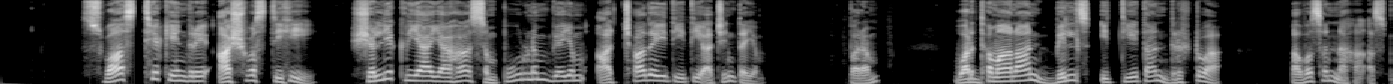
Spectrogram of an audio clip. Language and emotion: Sanskrit, sad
